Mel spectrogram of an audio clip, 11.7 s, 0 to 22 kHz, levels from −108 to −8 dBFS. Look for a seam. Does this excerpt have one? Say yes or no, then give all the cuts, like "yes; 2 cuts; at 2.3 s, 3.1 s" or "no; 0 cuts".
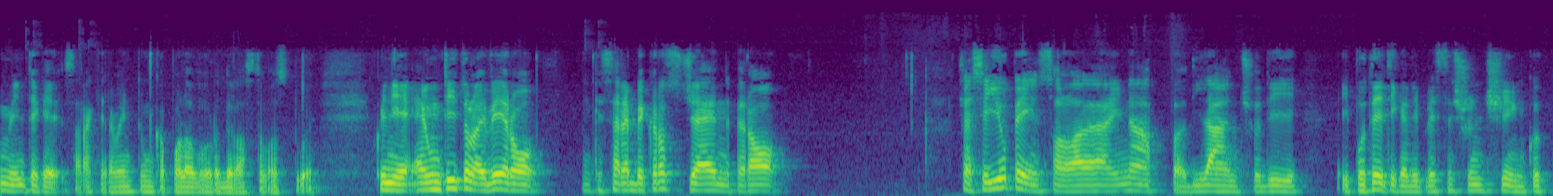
no; 0 cuts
